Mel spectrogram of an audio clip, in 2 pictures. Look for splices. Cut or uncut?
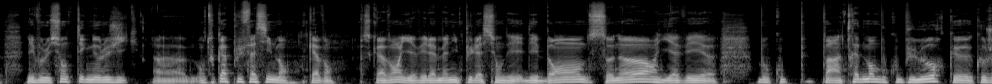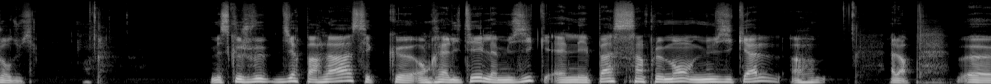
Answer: cut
